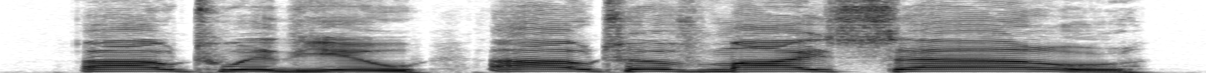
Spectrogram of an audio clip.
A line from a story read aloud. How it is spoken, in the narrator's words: cried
